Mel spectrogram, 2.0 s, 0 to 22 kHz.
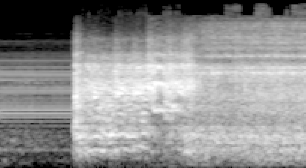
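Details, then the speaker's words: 1978 Ford Thunderbird, owned since 1999, cold start with the choke partly on and possibly flooded: a starter whir, then the engine barks right off into a fast, rough cold idle that settles quickly. It is a healthy start and runs great. "do you believe that she just barks right off well i did flood the out of it but it did bark right off unbelievable"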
